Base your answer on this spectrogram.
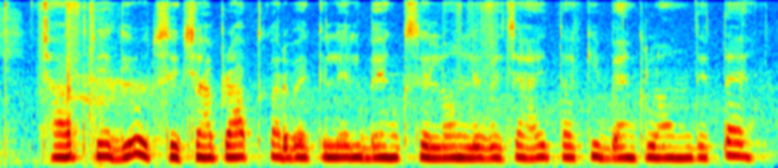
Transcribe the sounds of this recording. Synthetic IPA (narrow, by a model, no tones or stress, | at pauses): t͡ʃʰaːɾt̪ɾiəd̪iʊt̪ʃɪkʃʰapɾaːp̚t̪kəɾbekeleːlbɛ̃ːŋkselɔːnlebet͡ʃaːɦit̪əkibɛ̃ːŋklɔːnd̪eːt̪aɦɛ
